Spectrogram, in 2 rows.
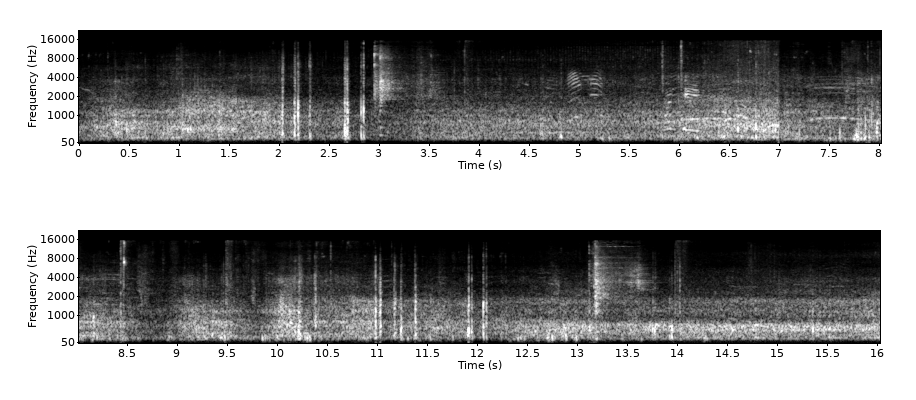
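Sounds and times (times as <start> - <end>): bike tyres rolling on hard surface: 0.0 - 16.0.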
